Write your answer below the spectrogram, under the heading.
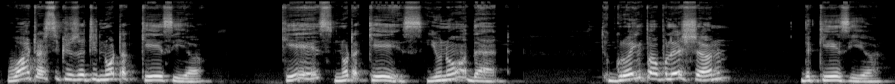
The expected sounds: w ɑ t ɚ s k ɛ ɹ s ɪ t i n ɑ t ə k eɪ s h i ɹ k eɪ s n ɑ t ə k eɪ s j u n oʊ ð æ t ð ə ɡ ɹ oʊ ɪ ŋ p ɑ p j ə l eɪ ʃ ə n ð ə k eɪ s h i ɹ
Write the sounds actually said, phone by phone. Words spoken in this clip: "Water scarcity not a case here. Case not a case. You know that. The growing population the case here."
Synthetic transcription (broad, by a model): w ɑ t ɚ s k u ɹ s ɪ t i n ɑ t ə k eɪ s h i ɹ k eɪ s n ɑ t ə k eɪ s j u n oʊ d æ t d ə ɡ ɹ oʊ ɪ ŋ p ɑ p j ə l eɪ ʃ ə n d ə k eɪ s h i ɹ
